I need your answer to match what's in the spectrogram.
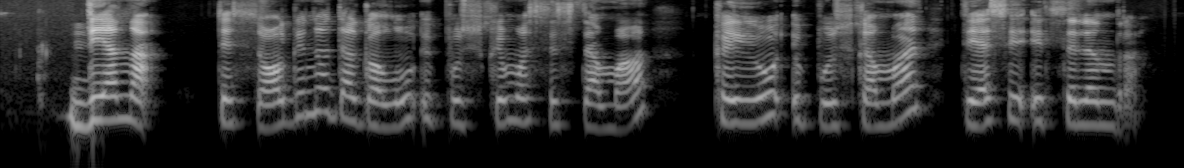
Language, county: Lithuanian, Kaunas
